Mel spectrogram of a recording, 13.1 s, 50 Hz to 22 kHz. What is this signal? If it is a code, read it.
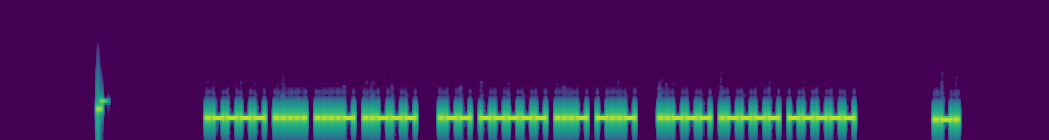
Morse code, heard as a keyed tone, about 28 wpm, 700 Hz. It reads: 1542 W0VX 210 R
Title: Worked All Europe DX Contest - QTC Exchange - 28wpm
